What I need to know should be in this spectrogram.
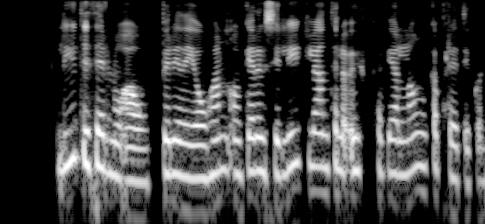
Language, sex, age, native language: Icelandic, female, 30-39, Icelandic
